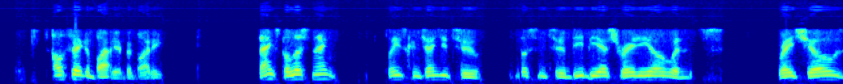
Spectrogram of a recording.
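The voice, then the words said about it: Raspy, strained voice. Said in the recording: “My voice is getting a little bit raspy”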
